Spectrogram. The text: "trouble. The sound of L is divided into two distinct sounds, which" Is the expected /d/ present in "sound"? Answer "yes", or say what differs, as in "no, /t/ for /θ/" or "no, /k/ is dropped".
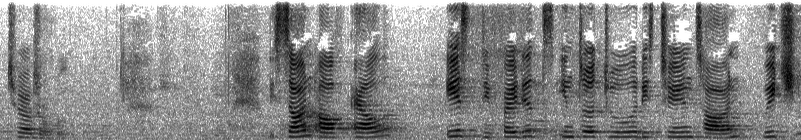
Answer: no, /d/ is dropped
